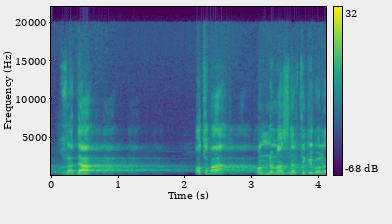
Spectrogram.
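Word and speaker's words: غداء: খায় না এজন্য ফুতুর দুপুরের খানাকে বলে গাদা গাইন দাল আলিফ হামজা আবার কেউ গাধা গয়েন গাধার সাথে শব্দ উচ্চারণে শুনতে একরকম শোনা যায় কিন্তু আসলে শব্দটা হল গাদা অথবা অন্য মাজদার থেকে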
